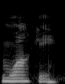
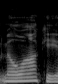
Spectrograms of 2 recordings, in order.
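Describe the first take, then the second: First: The first syllable of the name is dropped. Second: All syllables of the name are pronounced. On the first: The speaker calls it right. "It's Mwaukee" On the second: The speaker calls it wrong. "Milwaukee is not Milwaukee"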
